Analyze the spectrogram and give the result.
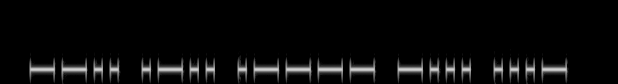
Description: Morse code, heard as a keyed tone, about 15 wpm, 700 Hz. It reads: ZL1BV
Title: DXCC-100 Call Signs - 5 Characters - 15wpm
